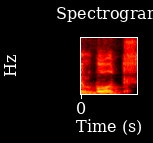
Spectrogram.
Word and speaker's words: both: Ini bacanya both. Jadi ada haknya ya.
